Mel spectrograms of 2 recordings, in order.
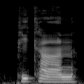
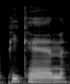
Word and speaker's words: pecan: fond of as in adores pecan or pecan pie depending on how you want to say that I also adore pecan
